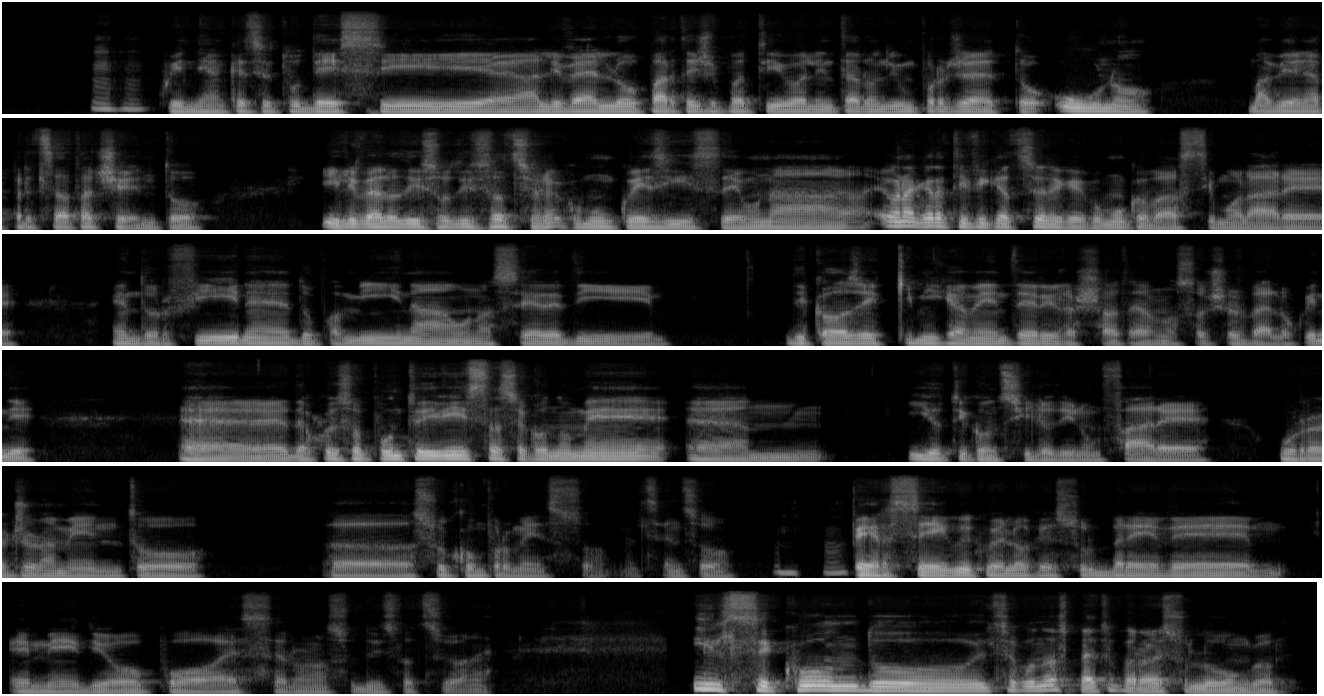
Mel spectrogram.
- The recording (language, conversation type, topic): Italian, advice, Come posso prendere una decisione importante senza tradire i miei valori personali?
- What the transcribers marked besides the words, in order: tapping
